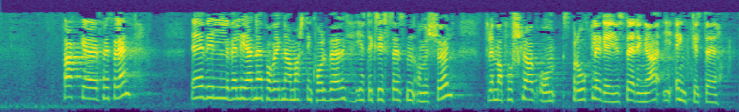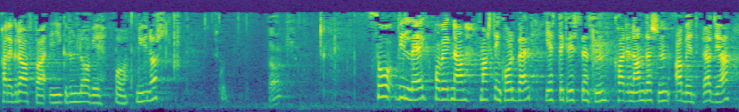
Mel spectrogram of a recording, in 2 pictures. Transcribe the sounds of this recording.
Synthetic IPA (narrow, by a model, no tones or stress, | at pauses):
t̪ʰɑkpʰɾɛsɪd̪ɛnt̪ | jɛɪʋɪlʋɛld̪ɪjæɾɳəpʰɔʋɛɡənɑːʋmɑɾt̪ɪnkʰɔlbæɾɡjɛt̪ːəkʰɾɪst̪ənsn̩ʔɔmæʃøːlfɾɛmːɑfɔʂɭɑːɡɔmspɾoːkəlɛɡəjʉst̪eːɾɪŋɑʔiːʔɛŋkəlt̪əpʰɑɾɑɡɾɑːfɑʔiɡɾʉnloːʋɪpʰɔnyːnɔɾk | sɔʋɪleːɡpʰɔʋɛɡənɑːʋmɑɾt̪ɪŋkʰɔlbæɾɡjɛt̪ːəkʰɾɪst̪ənsn̩kʰɑɾɪnɑnd̪əʂn̩ʔɑbɪd̪ɾɑːd̪ʏɑ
